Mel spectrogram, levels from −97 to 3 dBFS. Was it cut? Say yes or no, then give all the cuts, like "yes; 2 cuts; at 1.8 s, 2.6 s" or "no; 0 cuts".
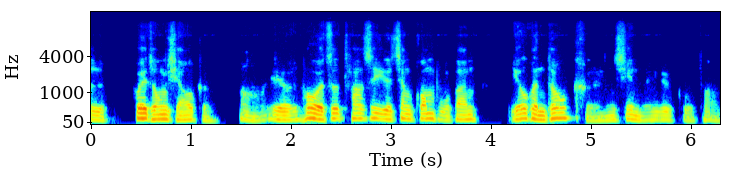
yes; 1 cut; at 1.3 s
